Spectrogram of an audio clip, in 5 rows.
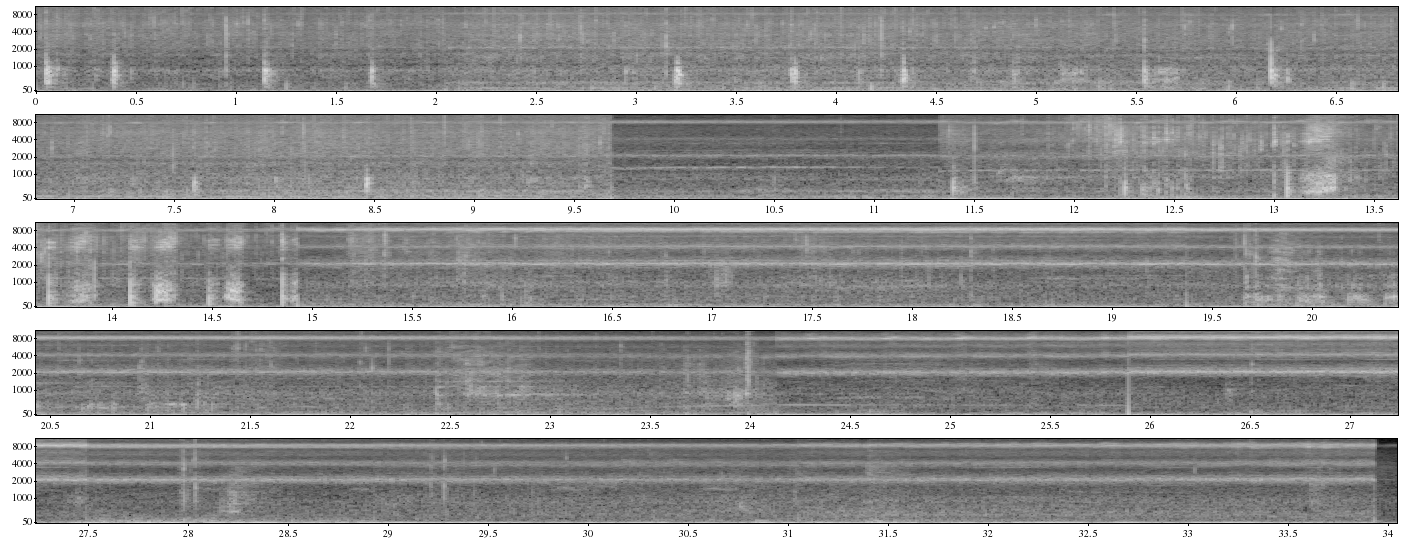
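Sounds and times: insects trilling: 0.0 - 34.0.

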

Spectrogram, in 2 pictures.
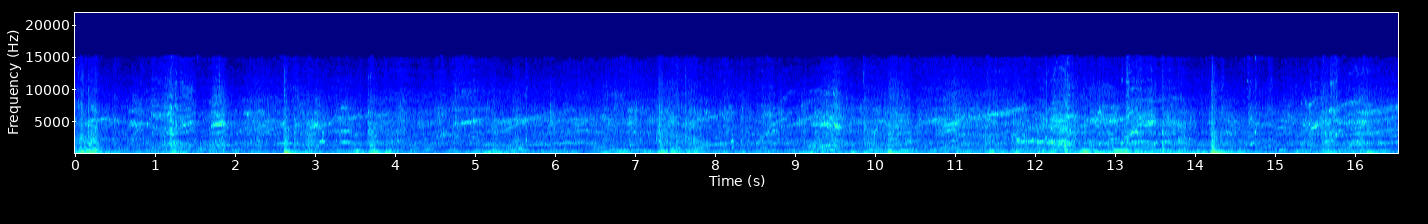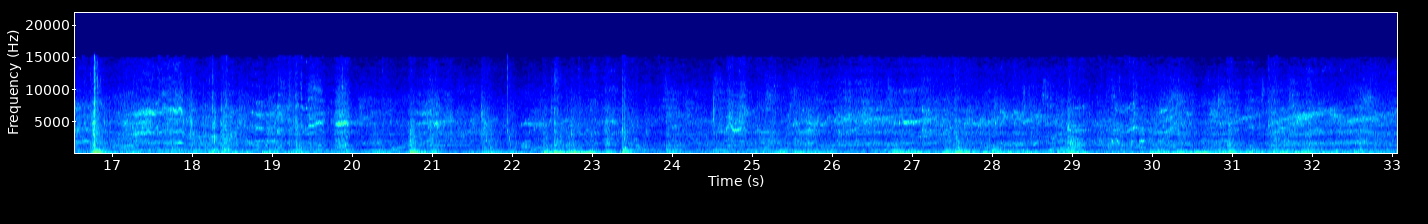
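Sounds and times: toy truck motors and tyres rumbling: 0.0 - 33.0.

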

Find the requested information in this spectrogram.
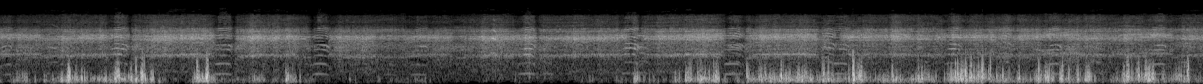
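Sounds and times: cockatoos squawking: 0.0 - 12.0.

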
